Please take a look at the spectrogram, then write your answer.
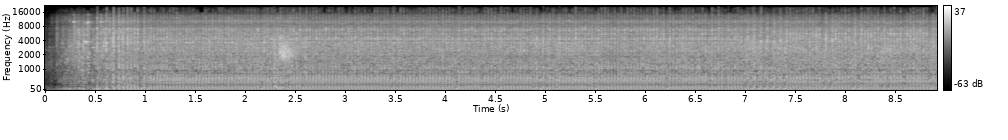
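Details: Honda snowblower, unused since last snowstorm, started with fuel shutoff closed and choke on to run the carburetor dry for storage: settles quickly into an even, steady chug about four beats a second; runs smoothly.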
